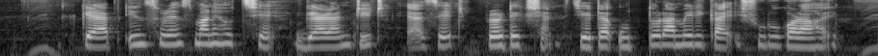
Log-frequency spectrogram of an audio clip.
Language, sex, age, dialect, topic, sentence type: Bengali, female, 18-24, Northern/Varendri, banking, statement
